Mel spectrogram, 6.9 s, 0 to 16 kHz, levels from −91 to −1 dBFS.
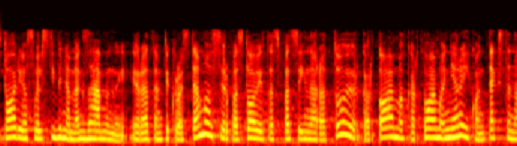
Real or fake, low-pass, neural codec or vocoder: fake; 7.2 kHz; codec, 16 kHz, 16 kbps, FreqCodec, larger model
